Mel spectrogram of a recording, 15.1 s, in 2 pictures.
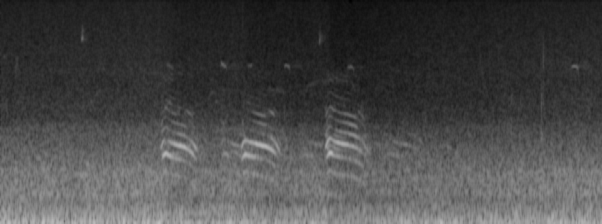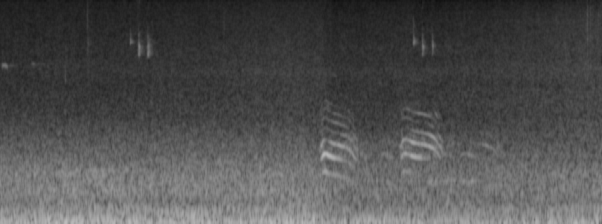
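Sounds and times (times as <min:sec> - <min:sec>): bird harsh arching calls: 0:02.0 - 0:05.0, 0:11.5 - 0:13.8.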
